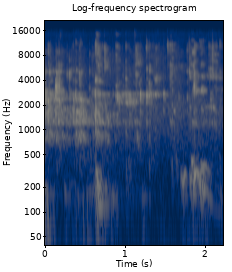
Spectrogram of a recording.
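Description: Audience applause dying away in an auditorium, followed by faint murmuring and scattered small knocks and rustles.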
